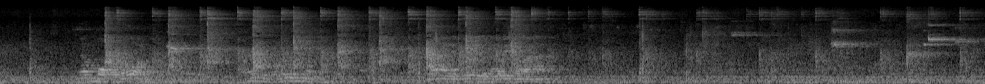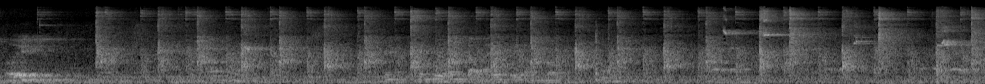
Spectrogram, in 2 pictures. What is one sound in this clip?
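A ball clicks back and forth in a quick table tennis rally.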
